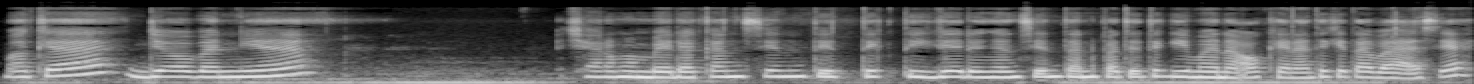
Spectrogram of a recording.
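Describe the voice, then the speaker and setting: A woman's voice: high-pitched, a little mellow. A woman teaching Quran recitation in an online lesson, patiently explaining step by step and reading out viewers' answers. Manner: patient, explains step by step, reads chat names aloud.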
